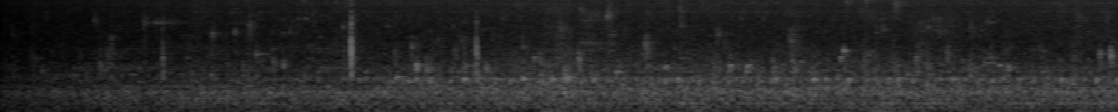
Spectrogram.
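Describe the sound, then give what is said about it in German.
Liquids bubble in glass vessels standing all around a laboratory room in the Berlin Technology Park Adlershof: a steady, dense bubbling and gurgling, with scattered brief ticks and pops on top of a continuous watery wash that fades in at the start. “Überall stehen Glasgefäße mit blubbernden Flüssigkeiten herum.”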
